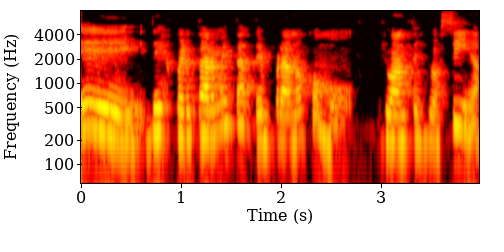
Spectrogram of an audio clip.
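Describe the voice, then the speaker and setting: Fairly high-pitched woman's voice with a Venezuelan accent and ordinary pitch variation. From Venezuela, Maracay. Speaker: fashion influencer. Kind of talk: casual interview.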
